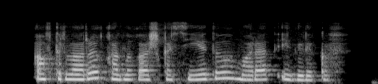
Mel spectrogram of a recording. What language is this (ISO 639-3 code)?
kaz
